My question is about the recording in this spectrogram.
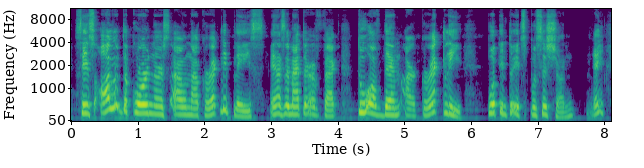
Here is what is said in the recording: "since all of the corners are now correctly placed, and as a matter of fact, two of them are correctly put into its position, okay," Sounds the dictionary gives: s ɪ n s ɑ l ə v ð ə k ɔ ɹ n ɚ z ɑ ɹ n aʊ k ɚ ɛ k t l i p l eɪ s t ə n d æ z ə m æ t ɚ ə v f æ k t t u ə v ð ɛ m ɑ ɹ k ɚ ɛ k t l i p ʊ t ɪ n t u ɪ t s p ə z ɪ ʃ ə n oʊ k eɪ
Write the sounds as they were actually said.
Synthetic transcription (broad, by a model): s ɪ n s ɑ l ə v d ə k ɔ ɹ n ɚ s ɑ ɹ n aʊ k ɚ ɛ k t l i p l eɪ s t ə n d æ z ə m æ t ɚ ə v f æ k t t u ə v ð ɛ m ɑ ɹ k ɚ ɛ k t l i p ʊ t ɪ n t u ɪ t s p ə s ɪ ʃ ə n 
